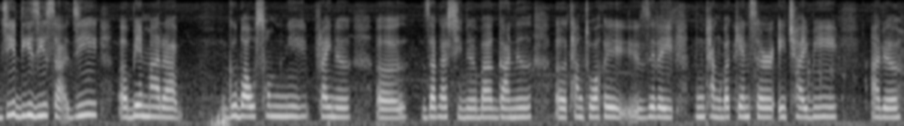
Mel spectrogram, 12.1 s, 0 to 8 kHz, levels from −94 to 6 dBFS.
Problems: none marked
